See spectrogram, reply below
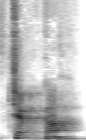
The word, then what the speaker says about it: Rytschepka: Genau, also mein Spiel ist Rytschepka. T-S-C-H wird das gesprochen.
